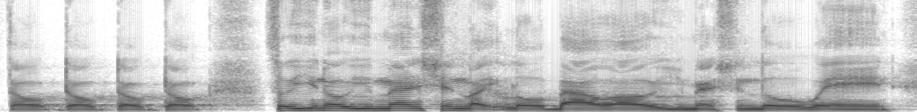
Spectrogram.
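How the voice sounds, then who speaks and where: Casting: young male host from Canada, relaxed, filler-heavy questions, mid pitch. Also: normal speed, smooth. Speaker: interview host. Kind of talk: casual interview questions.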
